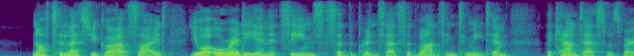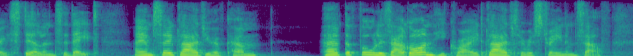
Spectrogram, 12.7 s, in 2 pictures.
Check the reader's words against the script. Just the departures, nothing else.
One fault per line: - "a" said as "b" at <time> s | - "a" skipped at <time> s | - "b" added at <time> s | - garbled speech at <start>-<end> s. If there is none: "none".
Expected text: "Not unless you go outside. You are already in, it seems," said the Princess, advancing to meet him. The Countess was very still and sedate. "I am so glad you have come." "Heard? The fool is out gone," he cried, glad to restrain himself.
none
